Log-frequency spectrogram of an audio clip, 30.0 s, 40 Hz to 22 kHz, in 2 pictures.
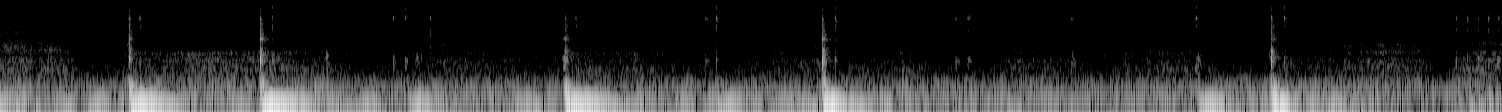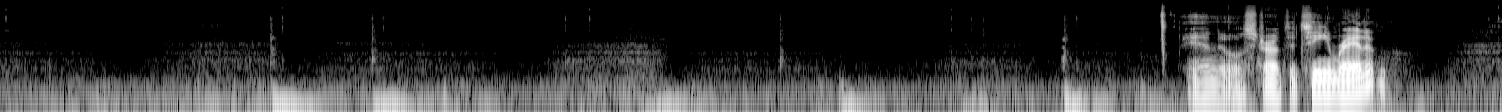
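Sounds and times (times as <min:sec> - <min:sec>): low room hum: 0:00.0 - 0:30.0
computer mouse and keyboard clicks: 0:01.2 - 0:01.6, 0:02.5 - 0:03.0, 0:03.9 - 0:04.4, 0:05.6 - 0:06.0, 0:07.0 - 0:07.3, 0:08.2 - 0:08.5, 0:09.5 - 0:09.8, 0:11.9 - 0:13.0, 0:14.5 - 0:15.3, 0:17.6 - 0:18.0, 0:18.6 - 0:19.1, 0:25.6 - 0:26.0.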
